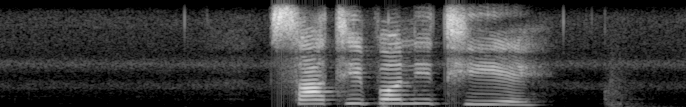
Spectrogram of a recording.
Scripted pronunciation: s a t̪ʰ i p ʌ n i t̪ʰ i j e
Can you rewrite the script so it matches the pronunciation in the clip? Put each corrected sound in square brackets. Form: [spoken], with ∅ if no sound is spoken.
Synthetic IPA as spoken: s a t̪ʰ i p ʌ n i t̪ʰ i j e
